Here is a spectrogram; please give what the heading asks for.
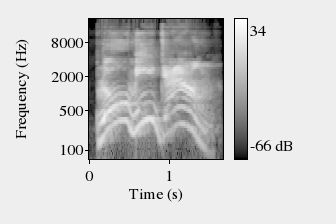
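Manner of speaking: a hammed-up pirate yelling in surprise; excited pirate cry. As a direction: bellow it in amazement, dragging each word. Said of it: "he cried".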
